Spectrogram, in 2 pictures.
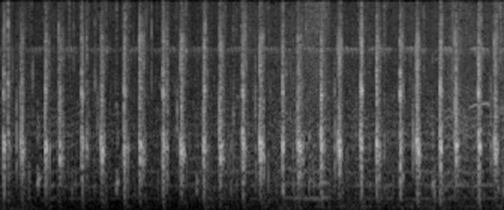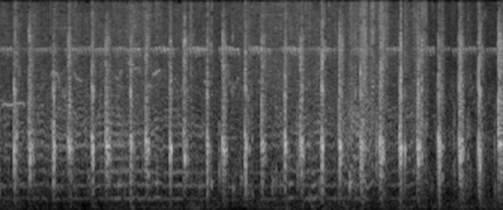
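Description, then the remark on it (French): Horse hooves clip-clop in a quick, steady rhythm on a hard surface, clear throughout, with a faint murmur of background noise beneath the hoofbeats. “La puanteur était si épaisse que le cheval fut pris de panique et prit le mort aux dents.”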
